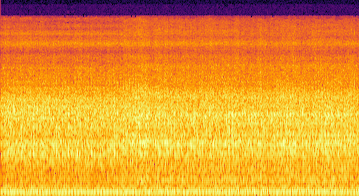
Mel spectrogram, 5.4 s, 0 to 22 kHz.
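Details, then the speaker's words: 19-year-old LB7 Duramax diesel pickup at 400,276 miles, cold idle at the exhaust: steady even low rumble with no knocks, misses or rattles; high-mileage engine sounds healthy. "And here's the exhaust. Sounds healthy, don't it?"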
